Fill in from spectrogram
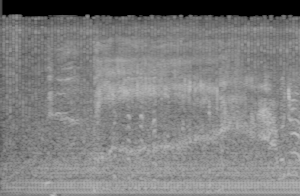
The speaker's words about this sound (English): A lawnmower.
